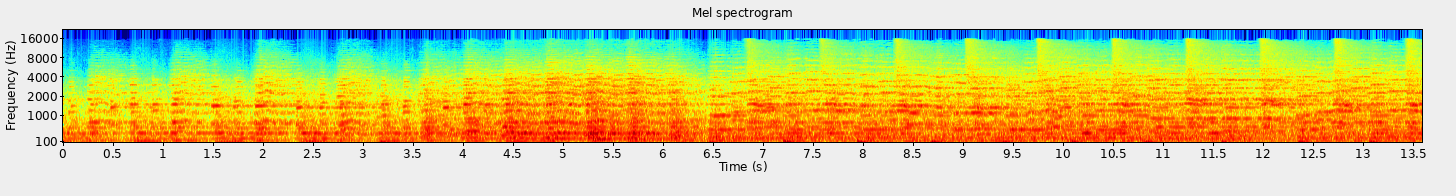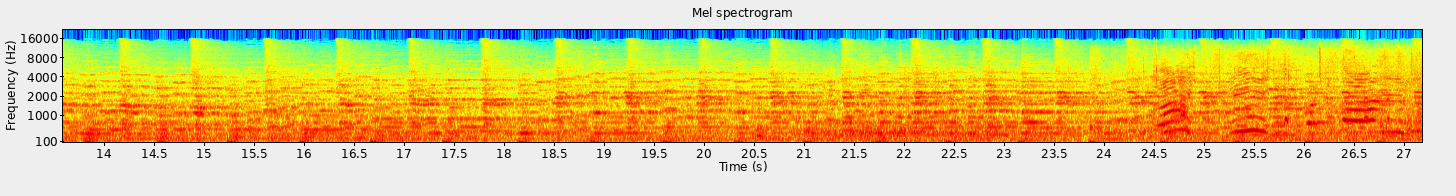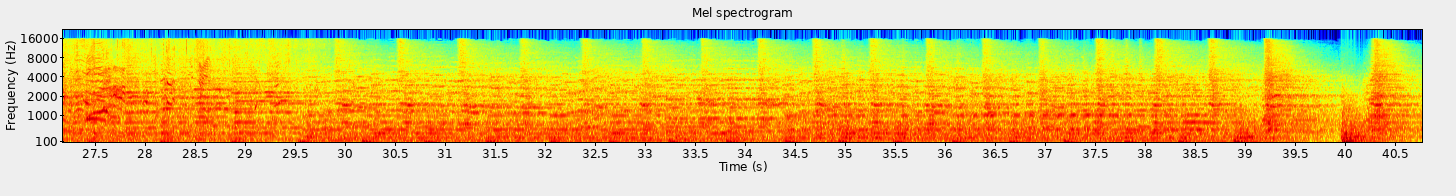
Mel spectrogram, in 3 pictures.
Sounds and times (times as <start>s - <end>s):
Music: 0.0s - 40.7s
Speech: 24.4s - 29.3s.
